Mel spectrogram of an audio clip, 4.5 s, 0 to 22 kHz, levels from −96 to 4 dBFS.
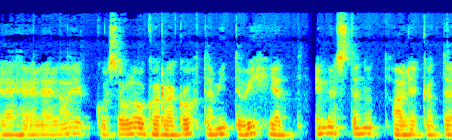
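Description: Speech whose level jumps abruptly at 1.38 s, when voice and background together rise by about 4 dB in one step. That is a microphone volume stepped up: the call software judged the input too quiet and raised the device's gain all at once, mid-stream. Around 2.89 to 2.93 s and again at 3.31 to 3.35 s there are brief smears, a momentary wobble where roughly 20 ms of sound was lost. These are short concealed packet loss, where the receiver extended the preceding sound to cover the missing packet before blending back into real audio. At 2.99 to 3.01 s, 3.15 to 3.17 s, 3.23 to 3.25 s and 3.33 to 3.35 s the sound turns briefly rougher and noisier for about 20 ms each time, with no actual gap. Each is a lost packet rebuilt from error correction, where the decoder played the low-bitrate copy carried in the following packet instead of the full-quality original. From 3.07 to 3.17 s the sound holds and fades into a smeared tail, then picks up further along, with about 80 ms of audio gone. 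This burst of packet loss left the receiver continuing the last sound while turning it down until real packets arrived again.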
